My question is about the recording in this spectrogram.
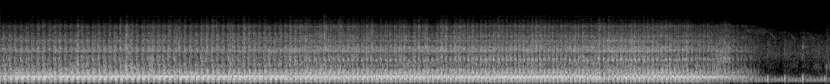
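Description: Motorcycle engine running steadily, then dying away about seven and a half seconds in.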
